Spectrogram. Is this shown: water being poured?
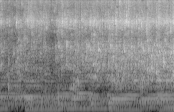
yes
